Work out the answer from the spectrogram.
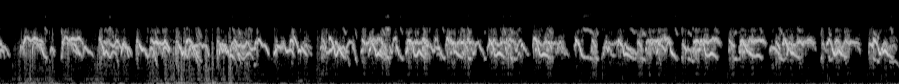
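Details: Several myna chicks in a nest box waiting for food call almost nonstop: a rapid, continuous stream of shrill, wavering squeals, with rustling movement during the first seconds.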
